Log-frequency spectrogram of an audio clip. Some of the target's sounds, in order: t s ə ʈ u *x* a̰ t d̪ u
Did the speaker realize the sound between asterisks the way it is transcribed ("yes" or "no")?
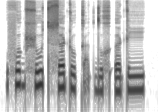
no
